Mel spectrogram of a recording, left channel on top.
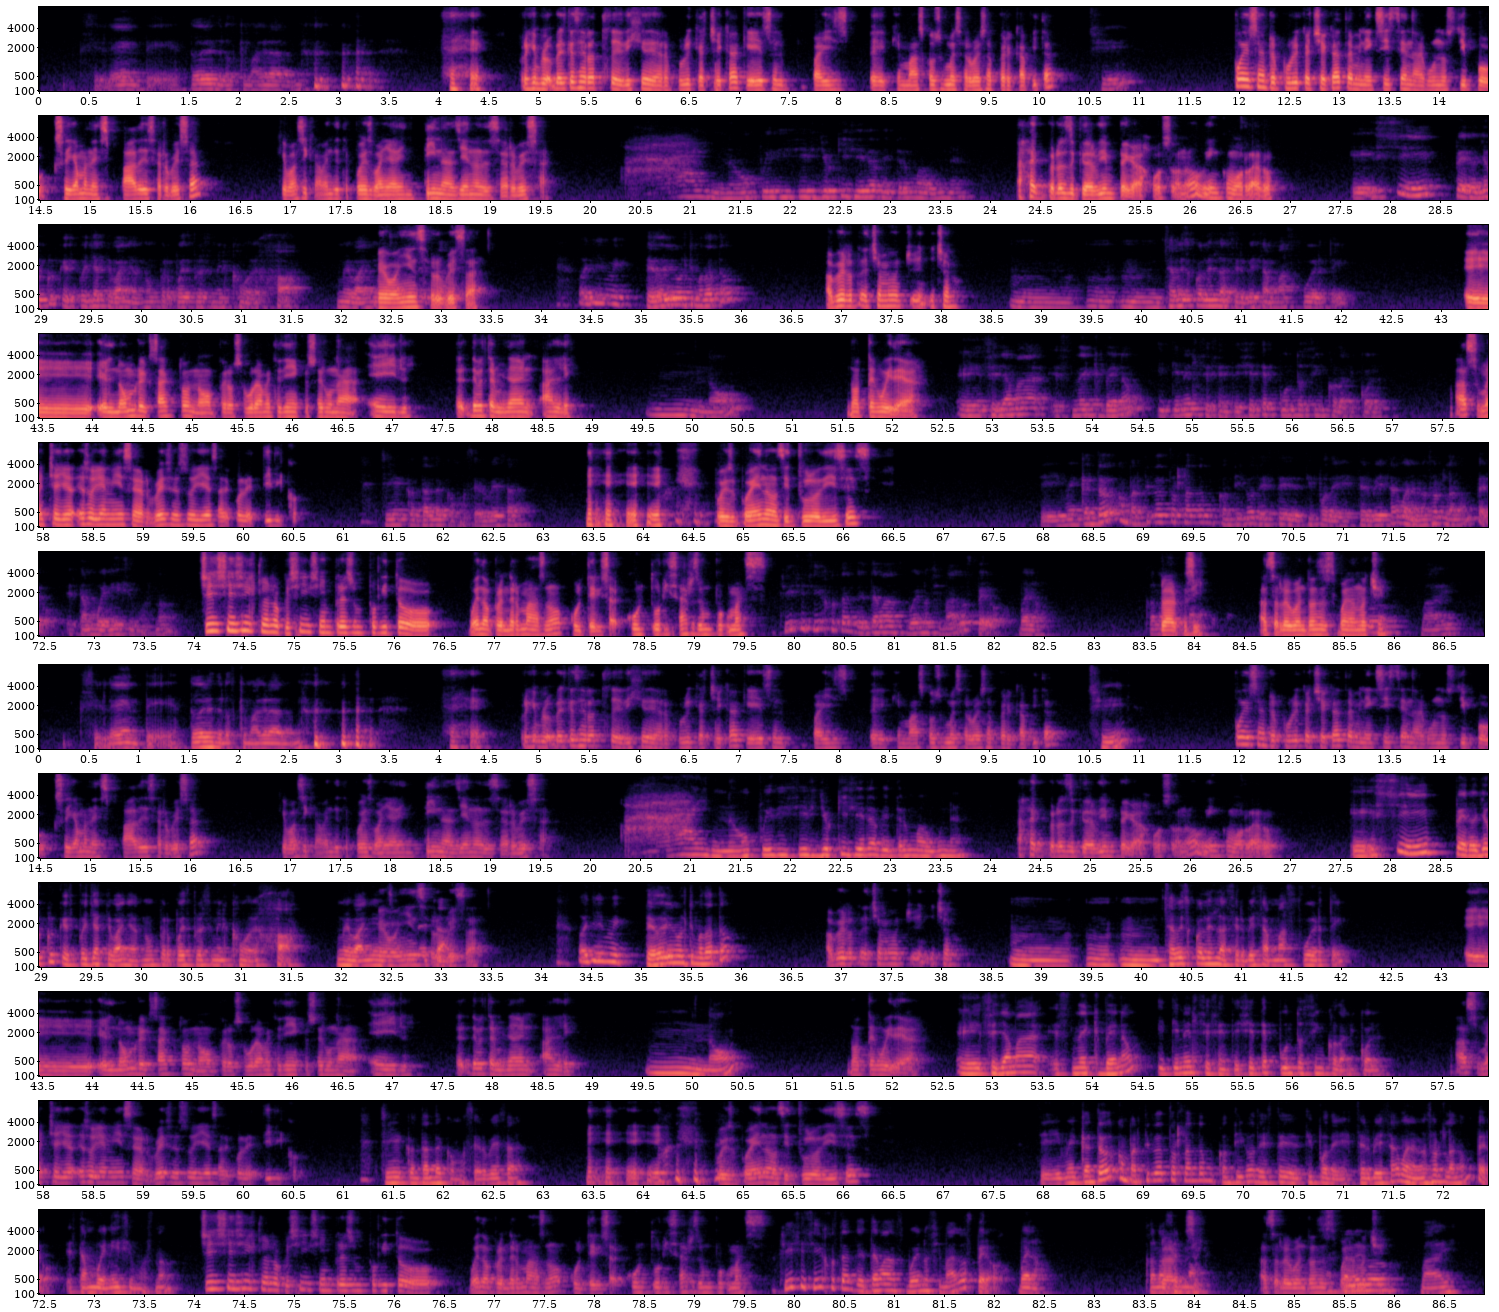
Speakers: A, on the right (about 60°); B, on the left (about 30°).
A: Excelente, tú eres de los que me agradan. <laughs>
B: <laughs> Por ejemplo, ¿ves que hace rato te dije de República Checa, que es el país eh, que más consume cerveza per cápita?
A: ¿Sí?
B: Pues en República Checa también existen algunos tipos que se llaman spa de cerveza, que básicamente te puedes bañar en tinas llenas de cerveza.
A: Ay, no puede decir, yo quisiera meterme a una.
B: <laughs> Ay, pero es de quedar bien pegajoso, ¿no? Bien como raro.
A: Eh, sí, pero yo creo que después ya te bañas, ¿no? Pero puedes presumir como de, ja, me bañé
B: Me
A: en
B: bañé
A: cerveza.
B: en cerveza.
A: Oye, me- ¿te doy un último dato?
B: A ver, échame, un- ch- échame
A: Mm, mm, mm, ¿sabes cuál es la cerveza más fuerte?
B: Eh, el nombre exacto no, pero seguramente tiene que ser una ale. De- Debe terminar en ale.
A: Mm, no.
B: No tengo idea.
A: Eh, se llama Snake Venom y tiene el 67.5 de alcohol.
B: Ah, su mecha, ya- eso ya ni es cerveza, eso ya es alcohol etílico.
A: Sigue contando como cerveza.
B: <laughs>
A: <laughs>
B: Pues bueno, si tú lo dices.
A: Sí, me encantó compartir datos random contigo de este tipo de cerveza. Bueno, no son random, pero están buenísimos, ¿no?
B: Sí, sí, sí, claro que sí. Siempre es un poquito bueno aprender más, ¿no? Culturizar, culturizarse un poco más.
A: Sí, sí, sí, justamente temas buenos y malos, pero bueno, conocer
B: Claro que
A: más.
B: sí. Hasta luego, entonces,
A: Hasta
B: buena
A: luego.
B: noche.
A: Bye.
